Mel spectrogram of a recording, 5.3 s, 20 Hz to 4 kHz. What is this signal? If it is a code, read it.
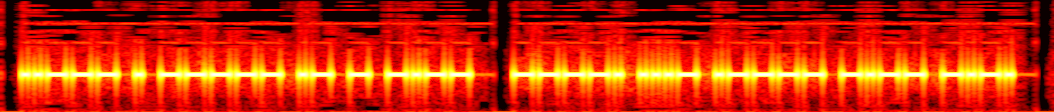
Morse code, heard as a keyed tone, about 38 wpm, 800 Hz. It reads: 2E0ATY 9V1YC
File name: Audio practica CW / SD 1 38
